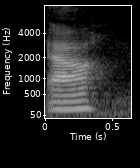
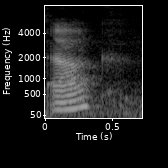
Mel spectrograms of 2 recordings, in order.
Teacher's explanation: so it's first syllable stress we have the ah vowel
